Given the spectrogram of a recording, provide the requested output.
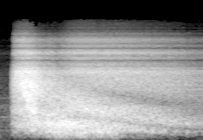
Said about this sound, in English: The sound you just heard was a breaking news whoosh,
